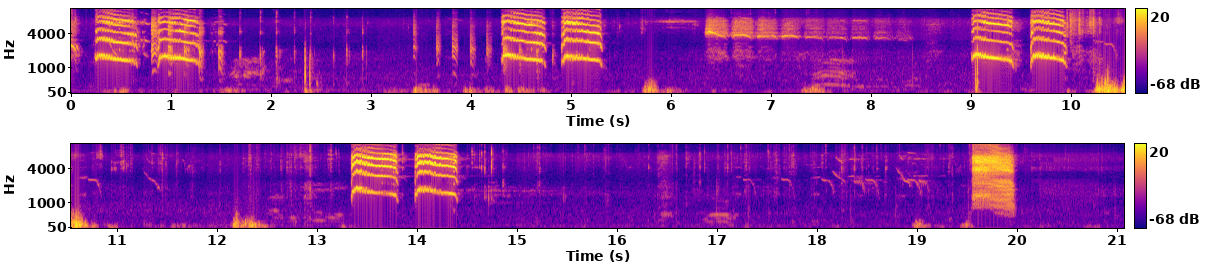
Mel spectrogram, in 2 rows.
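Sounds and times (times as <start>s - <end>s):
parakeets harsh calls: 9.0s - 10.0s, 19.6s - 20.0s.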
